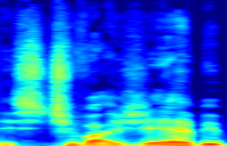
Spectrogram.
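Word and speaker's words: Estiva Gerbi: Então aí essa conexão é, Estiva Gerbe, Belo Horizonte. É, falei certo? – Falou, isso mesmo.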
